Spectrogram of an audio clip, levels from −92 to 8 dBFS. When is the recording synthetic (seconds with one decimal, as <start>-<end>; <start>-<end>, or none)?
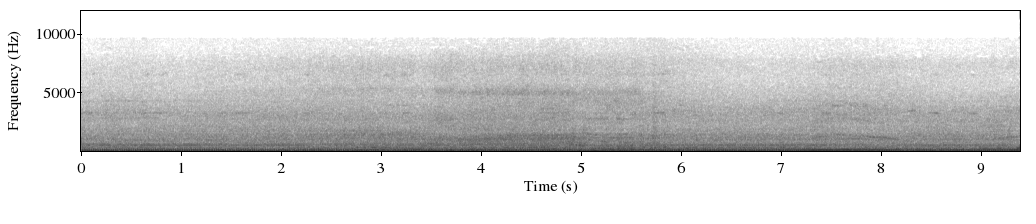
4.9-5.6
